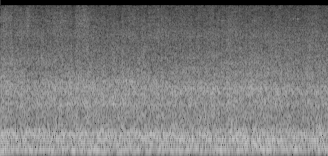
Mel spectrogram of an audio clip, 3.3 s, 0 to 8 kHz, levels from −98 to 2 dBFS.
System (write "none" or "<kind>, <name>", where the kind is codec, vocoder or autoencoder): none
